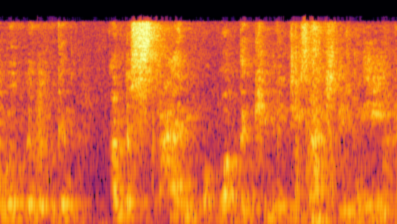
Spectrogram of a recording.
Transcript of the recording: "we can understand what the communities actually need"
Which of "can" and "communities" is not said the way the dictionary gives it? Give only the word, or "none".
none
